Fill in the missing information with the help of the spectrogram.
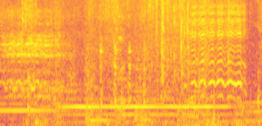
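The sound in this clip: Goats bleat on a permaculture farm where chickens and pigs are also kept. The wavering bleats sit over a busy, continuous background of other noise.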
